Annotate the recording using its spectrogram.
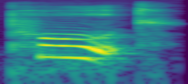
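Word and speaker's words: พูด: next to say put put is a falling tone put you start higher and then you go lower yes put to say to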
